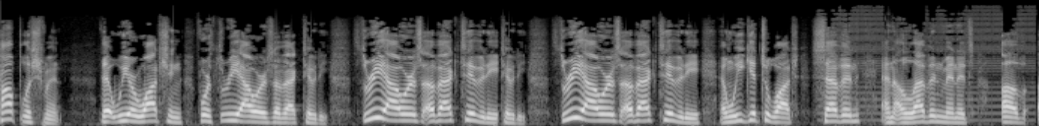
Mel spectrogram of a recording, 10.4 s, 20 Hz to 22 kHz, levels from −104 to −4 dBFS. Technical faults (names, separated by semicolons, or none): stream segment repeated; GSM phone buzz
